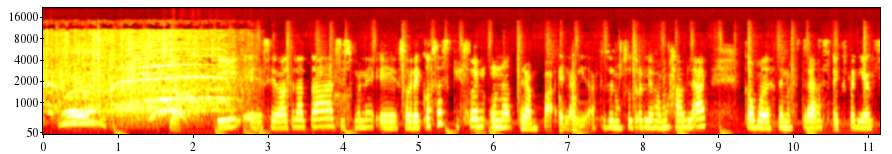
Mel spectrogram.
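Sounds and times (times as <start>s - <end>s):
fake applause sound effect: 0.0s - 2.8s
speech: 0.2s - 1.1s, 1.7s - 11.1s.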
